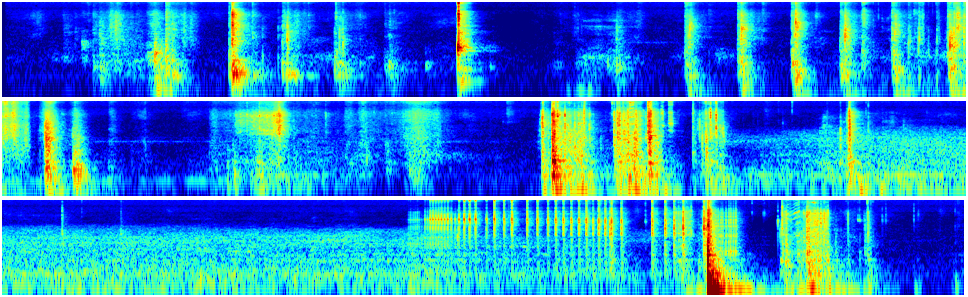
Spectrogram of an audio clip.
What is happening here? I moved around the bedroom, used the light switch, and opened and closed the window. The scene represents a simple movement-and-window interaction indoors.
